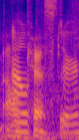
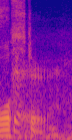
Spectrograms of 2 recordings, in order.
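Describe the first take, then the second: First: The name is said as spelled, Al-ces-ter. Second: The name is said shortly, as Ul-ster. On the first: The speaker calls it wrong. "it looks like Alcester. I said what we were saying that for the longest time" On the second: The speaker calls it right. "really you pronounce it Ulster"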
